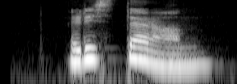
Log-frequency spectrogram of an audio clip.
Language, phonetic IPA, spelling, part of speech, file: Russian, [rʲɪstɐˈran], ресторан, noun, Ru-ресторан.ogg
- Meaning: restaurant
